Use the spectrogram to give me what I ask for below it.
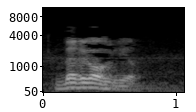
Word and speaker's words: Bergoglio: ¿Bergoglio? – Bergoglio.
